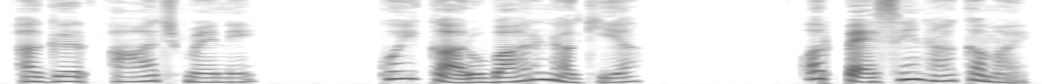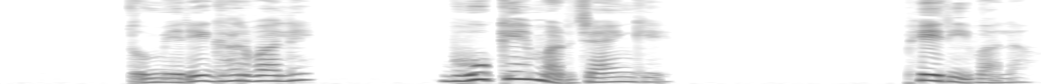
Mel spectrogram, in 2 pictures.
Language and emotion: Urdu, fearful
